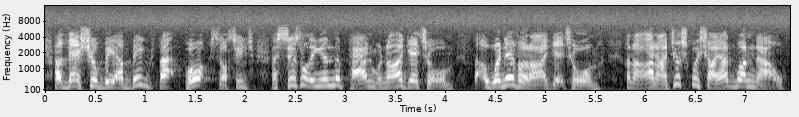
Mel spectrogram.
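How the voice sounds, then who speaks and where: A man's voice: sits high, lively intonation, fairly quick, few pauses, voice pushed up. A man voicing a hot-tempered poor woodcutter who blusters and complains. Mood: grumbling.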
